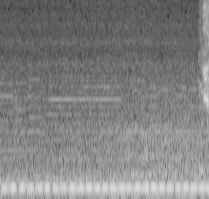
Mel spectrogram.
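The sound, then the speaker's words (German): Steady low engine rumble of a car driving along the Quai d'Orsay in Paris toward the Eiffel Tower, a constant droning hum with no clear revving. “Ihr fährt den Quai d'Orsay herunter, Richtung Eiffelturm.”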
